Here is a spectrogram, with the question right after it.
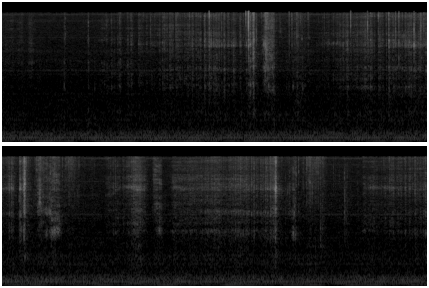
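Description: A solid, dry green bar of soap held in the hand is scraped with a metal utility-knife blade. The result is a quiet, continuous dry scratching and shaving sound, with a steady low hum underneath. A few sharper, bright scrapes stand out among the softer strokes.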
